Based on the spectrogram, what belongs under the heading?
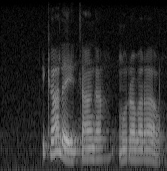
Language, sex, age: Tsonga, male, 20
